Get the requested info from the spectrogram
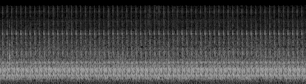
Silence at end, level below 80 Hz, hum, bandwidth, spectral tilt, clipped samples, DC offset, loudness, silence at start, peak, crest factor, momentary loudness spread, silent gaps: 0 s; -62 dBFS; none; 17 kHz; -3 dB/octave; under 0.1%; 0.1%; -25 LUFS; 0 s; -12 dBFS; 12 dB; 0 LU; none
